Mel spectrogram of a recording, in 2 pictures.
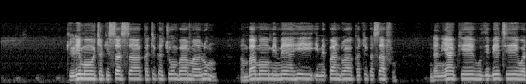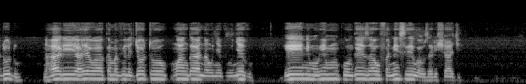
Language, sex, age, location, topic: Swahili, male, 25-35, Dar es Salaam, agriculture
